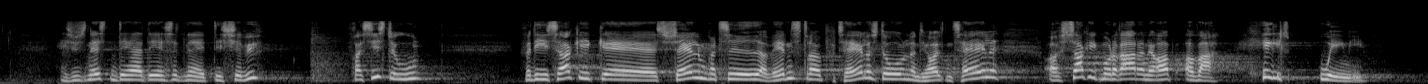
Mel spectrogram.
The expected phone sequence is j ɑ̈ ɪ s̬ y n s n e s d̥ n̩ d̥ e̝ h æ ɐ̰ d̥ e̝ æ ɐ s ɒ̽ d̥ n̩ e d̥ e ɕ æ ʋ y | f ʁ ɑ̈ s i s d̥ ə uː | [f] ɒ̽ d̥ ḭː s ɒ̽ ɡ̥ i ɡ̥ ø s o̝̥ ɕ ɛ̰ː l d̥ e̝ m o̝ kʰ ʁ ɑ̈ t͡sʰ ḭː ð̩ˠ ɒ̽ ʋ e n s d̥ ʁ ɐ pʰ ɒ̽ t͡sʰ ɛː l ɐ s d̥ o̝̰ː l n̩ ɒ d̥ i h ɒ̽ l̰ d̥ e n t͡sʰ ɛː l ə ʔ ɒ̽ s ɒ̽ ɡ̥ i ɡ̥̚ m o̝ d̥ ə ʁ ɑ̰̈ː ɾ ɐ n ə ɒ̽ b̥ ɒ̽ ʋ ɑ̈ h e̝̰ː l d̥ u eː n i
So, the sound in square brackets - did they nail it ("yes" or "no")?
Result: yes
